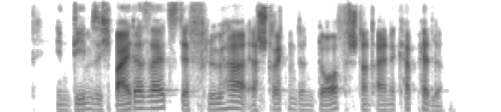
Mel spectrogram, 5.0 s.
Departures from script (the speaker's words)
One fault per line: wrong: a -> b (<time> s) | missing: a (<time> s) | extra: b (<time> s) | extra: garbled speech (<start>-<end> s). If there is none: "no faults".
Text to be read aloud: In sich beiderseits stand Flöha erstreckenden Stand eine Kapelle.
extra: dem (0.7 s)
wrong: stand -> der (1.8 s)
extra: Dorf (3.2 s)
